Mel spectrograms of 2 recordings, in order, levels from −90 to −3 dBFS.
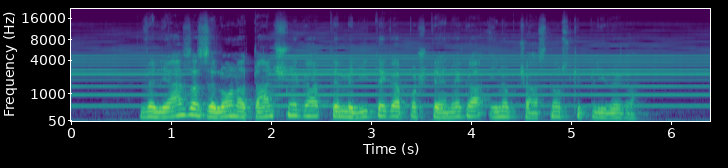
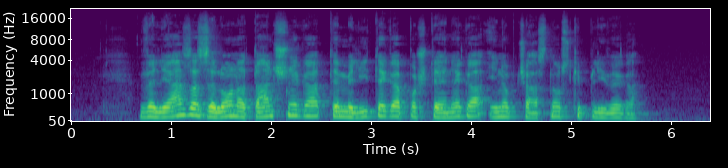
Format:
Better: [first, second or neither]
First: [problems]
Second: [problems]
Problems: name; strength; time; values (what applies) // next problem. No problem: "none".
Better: second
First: background sound (Bowed string instrument); 11 dB below the speech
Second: none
